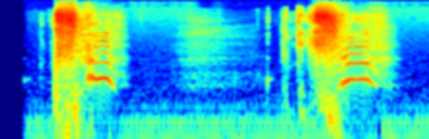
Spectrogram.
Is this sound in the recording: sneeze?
yes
